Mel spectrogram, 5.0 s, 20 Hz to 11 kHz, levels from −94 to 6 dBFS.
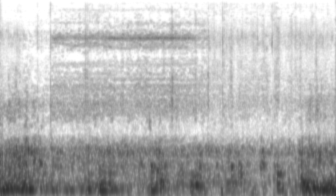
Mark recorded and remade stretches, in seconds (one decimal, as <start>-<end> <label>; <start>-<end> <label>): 0.0-0.6 remade; 0.6-1.3 recorded; 1.3-3.2 remade; 3.2-5.0 recorded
